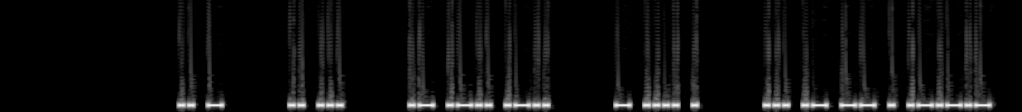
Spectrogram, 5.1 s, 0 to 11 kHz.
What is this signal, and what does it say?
Morse code, heard as a keyed tone, about 51 wpm, 700 Hz. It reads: IT IS ALL THE SAME.
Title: 2x Word-Spacing - Sentences from Top 200 Words - 50wpm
